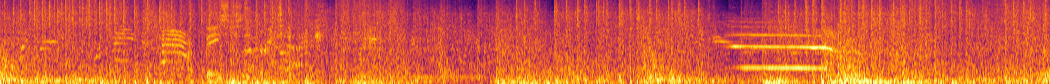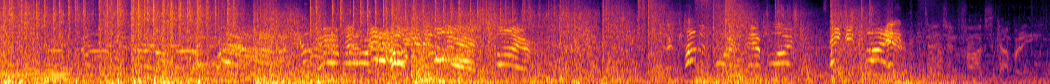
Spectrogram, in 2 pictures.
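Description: Gunfire crackles and explosions boom in a battle.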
